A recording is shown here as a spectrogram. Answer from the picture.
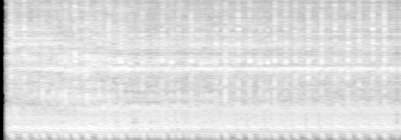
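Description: A small motor running steadily, with a fast rattle and a high whine.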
